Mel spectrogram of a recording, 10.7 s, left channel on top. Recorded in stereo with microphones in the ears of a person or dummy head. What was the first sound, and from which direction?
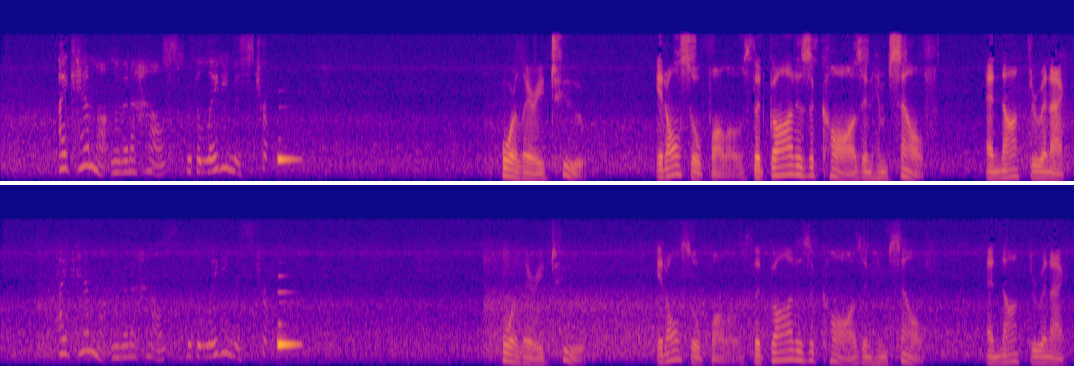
A woman speaking, 50° left (ahead or behind).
